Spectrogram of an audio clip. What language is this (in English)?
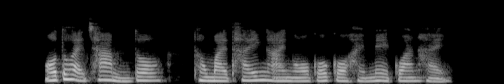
Cantonese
